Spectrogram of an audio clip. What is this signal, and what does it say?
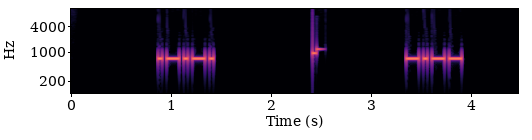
Morse code, heard as a keyed tone, about 27 wpm, 700 Hz. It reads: <AR> Y
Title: Single Character (Letter:Number:Punctuation:Prosign) Alt 28wpm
